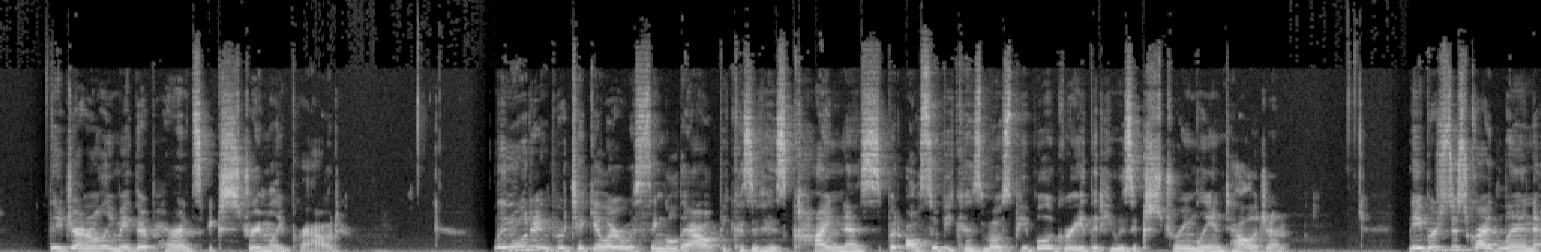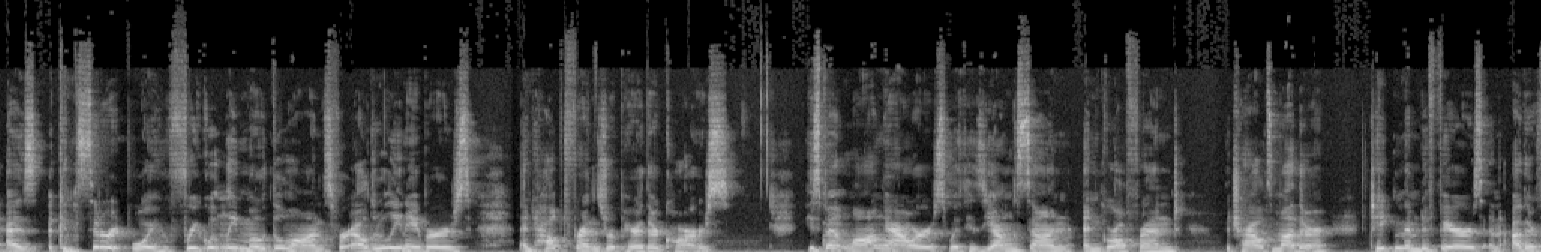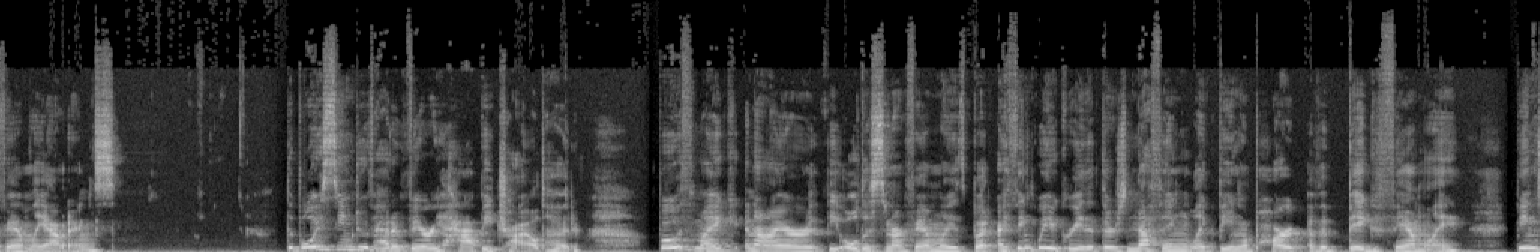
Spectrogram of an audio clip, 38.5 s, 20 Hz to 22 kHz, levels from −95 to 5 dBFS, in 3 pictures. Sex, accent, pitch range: female, American, 160-195 Hz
